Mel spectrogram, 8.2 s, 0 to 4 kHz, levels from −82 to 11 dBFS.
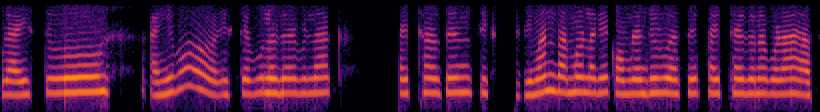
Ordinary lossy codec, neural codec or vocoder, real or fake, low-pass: none; none; real; 3.6 kHz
